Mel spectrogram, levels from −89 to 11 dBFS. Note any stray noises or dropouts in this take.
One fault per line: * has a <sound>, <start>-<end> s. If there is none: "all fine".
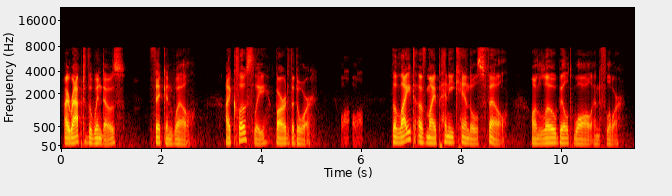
* has a laugh, 5.6-6.0 s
